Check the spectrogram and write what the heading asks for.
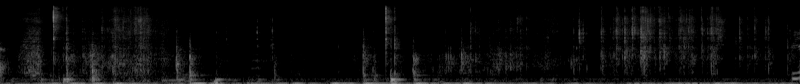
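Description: Plastic shrink-wrap being torn and crinkled off a sealed hockey card box: a string of irregular crackles and short rips.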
